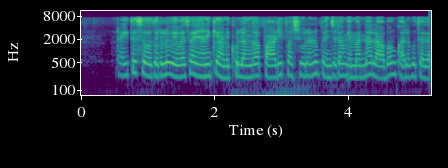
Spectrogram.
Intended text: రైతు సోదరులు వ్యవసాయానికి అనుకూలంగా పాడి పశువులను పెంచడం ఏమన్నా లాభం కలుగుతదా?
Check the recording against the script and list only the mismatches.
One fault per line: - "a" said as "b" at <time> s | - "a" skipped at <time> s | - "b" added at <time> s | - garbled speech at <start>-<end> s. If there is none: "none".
none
